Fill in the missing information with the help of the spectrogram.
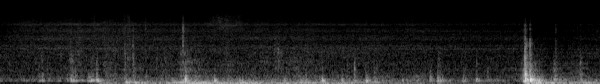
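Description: Person climbing into a low sports car's driver's seat: scattered knocks, rustling and low thuds of body and clothing against the seat and sill, ending about five seconds in with a sharp, heavy thud, the loudest sound.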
